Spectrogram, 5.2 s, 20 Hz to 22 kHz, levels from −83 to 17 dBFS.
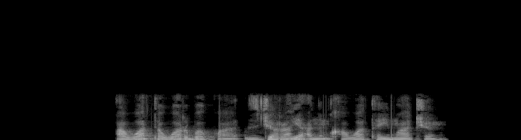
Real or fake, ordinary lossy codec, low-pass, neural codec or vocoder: real; Opus, 64 kbps; 7.2 kHz; none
